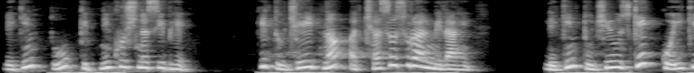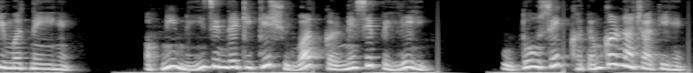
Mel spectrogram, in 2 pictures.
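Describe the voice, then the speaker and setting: A woman's voice: a little high, big pitch swings, unhurried, dark tone. A woman voicing a sensible, concerned young female friend, exasperated and pleading.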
